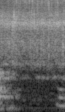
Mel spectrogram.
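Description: Spices, including red chili and turmeric powder, fry in a pan with okra nearby, giving a steady, close sizzling hiss.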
